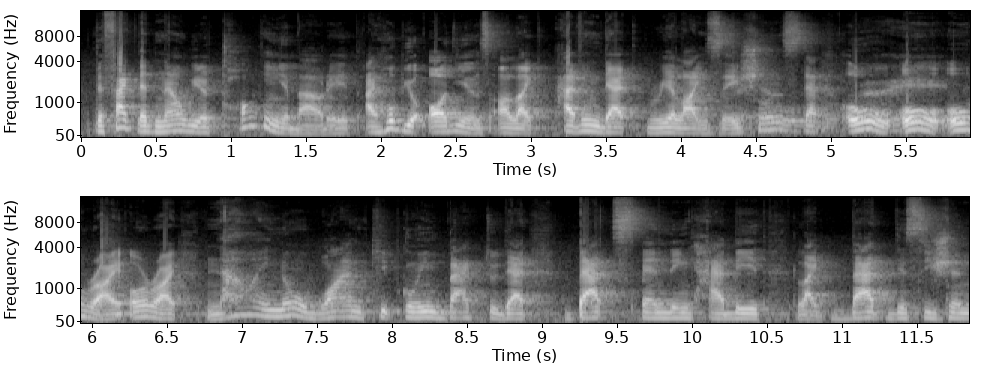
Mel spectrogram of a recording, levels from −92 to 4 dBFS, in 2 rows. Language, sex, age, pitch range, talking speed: English, male, 30-49, 105-150 Hz, 210 wpm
